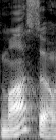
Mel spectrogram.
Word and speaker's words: Mosso: So, remind me, is Mosso or Mosso? It's Mosso, and thank you for asking. Mosso.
